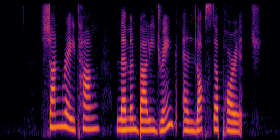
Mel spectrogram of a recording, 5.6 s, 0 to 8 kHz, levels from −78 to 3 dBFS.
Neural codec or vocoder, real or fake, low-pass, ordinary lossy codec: none; real; 7.2 kHz; AAC, 48 kbps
